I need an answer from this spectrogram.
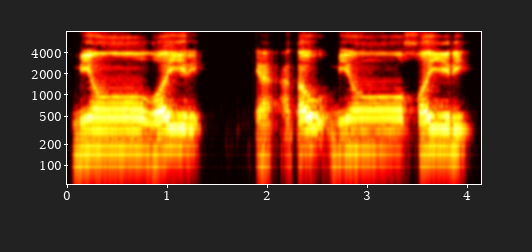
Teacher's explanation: beliau membaca nun sukun dan tanwin saat bertemu dengan huruf kha dan ghain dibaca ikhfa, dibaca samar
